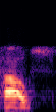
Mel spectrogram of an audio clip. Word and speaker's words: Haus: far as your offerings sure so it's it's pronounced house Capital Corp I my president broker owner I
